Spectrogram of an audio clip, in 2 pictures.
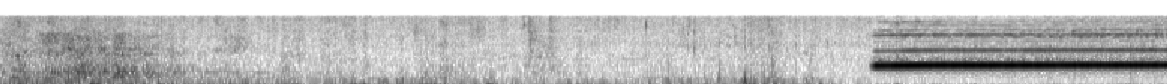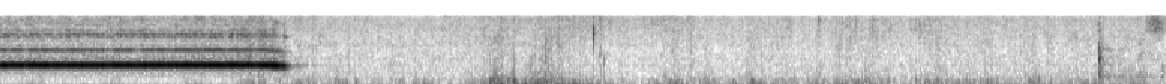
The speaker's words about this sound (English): sound waves that I created by blowing a big flute and a smaller flute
